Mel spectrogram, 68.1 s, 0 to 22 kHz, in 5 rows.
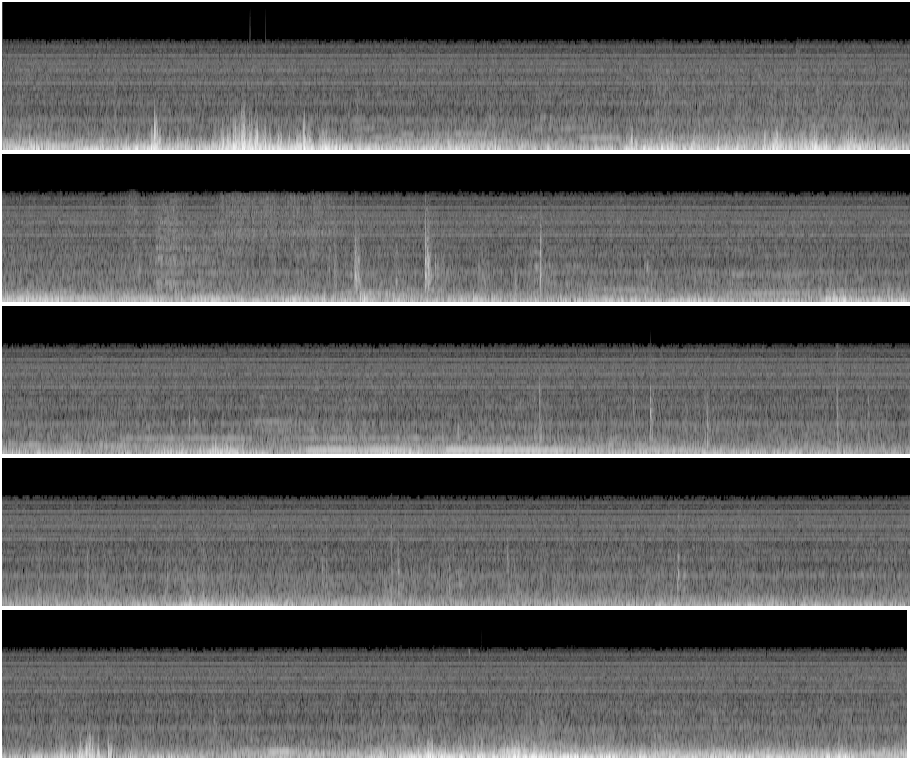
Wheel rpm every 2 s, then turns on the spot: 0, 0, 0, 0, 0, 0, 0, 0, 0, 0, 0, 0, 0, 0, 0, 0, 0, 0, 0, 0, 0, 0, 0, 0, 0, 0, 0, 0, 0, 0, 0, 0, 0, 0.
none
